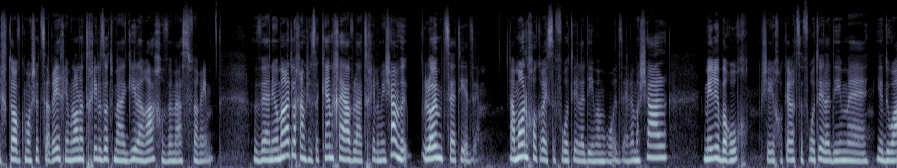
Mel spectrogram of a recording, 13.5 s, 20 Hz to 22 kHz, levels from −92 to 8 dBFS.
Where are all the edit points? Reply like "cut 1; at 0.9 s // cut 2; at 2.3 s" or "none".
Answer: none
